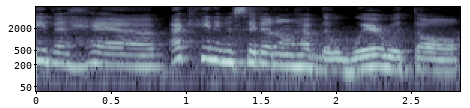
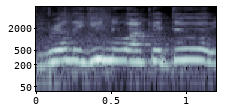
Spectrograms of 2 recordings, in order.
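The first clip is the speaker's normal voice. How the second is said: sceptical retort; 7 semitones higher, 3 dB louder, faster than usual. Acted. Acts sceptical reply to caller.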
